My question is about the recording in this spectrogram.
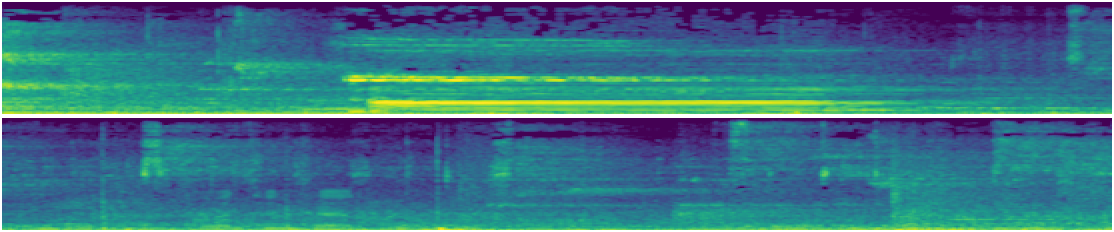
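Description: Gym scoreboard buzzer sounding one steady, loud blast of about two seconds as the game clock runs out, marking the end of the period.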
